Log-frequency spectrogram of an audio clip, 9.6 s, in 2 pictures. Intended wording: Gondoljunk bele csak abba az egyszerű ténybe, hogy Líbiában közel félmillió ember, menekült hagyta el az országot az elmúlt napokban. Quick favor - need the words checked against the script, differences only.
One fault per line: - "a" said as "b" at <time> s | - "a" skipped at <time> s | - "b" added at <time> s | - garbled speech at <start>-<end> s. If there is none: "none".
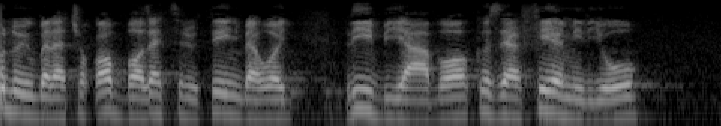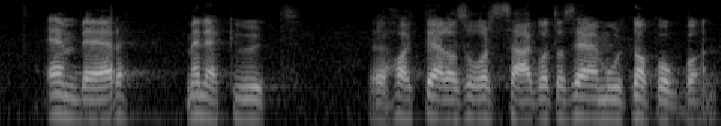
none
